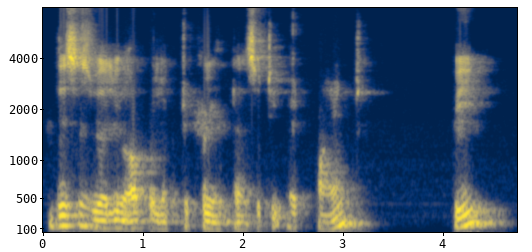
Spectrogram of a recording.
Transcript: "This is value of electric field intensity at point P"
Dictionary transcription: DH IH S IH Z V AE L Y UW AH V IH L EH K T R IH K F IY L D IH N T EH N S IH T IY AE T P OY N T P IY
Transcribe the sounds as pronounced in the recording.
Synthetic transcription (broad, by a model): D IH S IH Z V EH L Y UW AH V IH L EH K T R IH K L IH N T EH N S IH T IY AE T P OY N T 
